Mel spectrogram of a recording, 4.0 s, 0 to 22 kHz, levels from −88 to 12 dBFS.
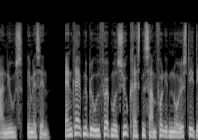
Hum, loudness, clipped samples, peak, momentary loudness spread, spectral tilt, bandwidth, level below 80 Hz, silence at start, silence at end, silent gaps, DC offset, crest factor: none; -19 LUFS; under 0.1%; -2 dBFS; 4 LU; -5 dB/octave; 12 kHz; -58 dBFS; 0 s; 0 s; 1.04-1.15 s, 1.22-1.26 s; under 0.1%; 16 dB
